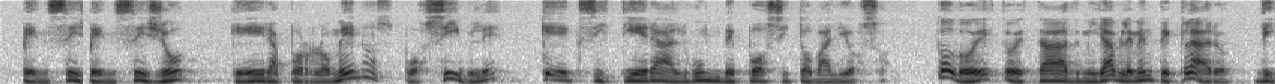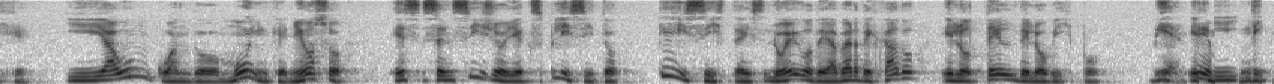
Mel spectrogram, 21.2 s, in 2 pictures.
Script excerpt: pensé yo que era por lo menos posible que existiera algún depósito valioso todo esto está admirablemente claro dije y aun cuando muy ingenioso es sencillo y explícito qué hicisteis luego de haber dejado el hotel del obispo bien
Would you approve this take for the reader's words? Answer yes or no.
no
